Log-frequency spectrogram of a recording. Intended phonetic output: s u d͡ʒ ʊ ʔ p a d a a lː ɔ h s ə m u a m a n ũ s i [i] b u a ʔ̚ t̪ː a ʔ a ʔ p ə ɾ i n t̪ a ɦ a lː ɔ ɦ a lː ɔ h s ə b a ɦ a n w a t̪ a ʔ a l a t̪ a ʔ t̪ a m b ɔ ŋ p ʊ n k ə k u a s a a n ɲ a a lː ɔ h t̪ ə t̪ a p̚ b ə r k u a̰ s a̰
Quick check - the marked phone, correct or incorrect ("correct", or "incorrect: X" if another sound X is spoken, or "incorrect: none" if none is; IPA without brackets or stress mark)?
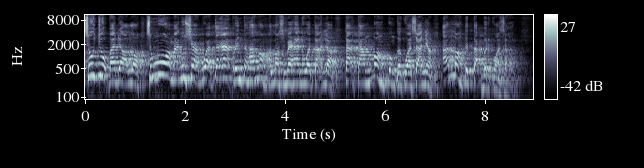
incorrect: a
